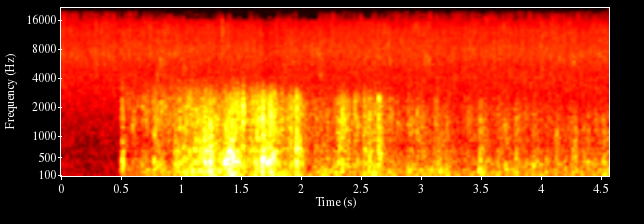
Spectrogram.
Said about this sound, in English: and today, yes, there's a summer storm outside. We've had very high temperatures, and now the temperature's gone down, and we've got wind, and now we've got this storm, so I'll just have to crack on.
